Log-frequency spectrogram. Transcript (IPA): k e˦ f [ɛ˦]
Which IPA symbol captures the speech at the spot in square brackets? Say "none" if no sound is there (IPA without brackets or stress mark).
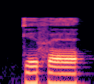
ɛ˦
